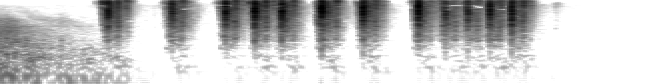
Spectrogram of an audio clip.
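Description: Typewriter keystroke sound effect: about a dozen sharp, unevenly spaced clacks over roughly three seconds. It opens on the fading tail of a deep hit.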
